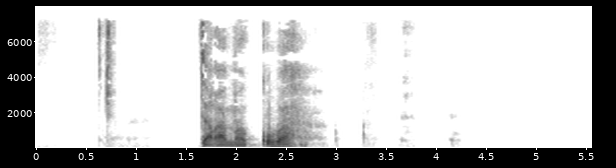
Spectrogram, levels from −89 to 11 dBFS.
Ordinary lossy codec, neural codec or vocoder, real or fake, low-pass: MP3, 32 kbps; codec, 16 kHz, 4 kbps, FunCodec, trained on LibriTTS, 50 frames a second; fake; 7.2 kHz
